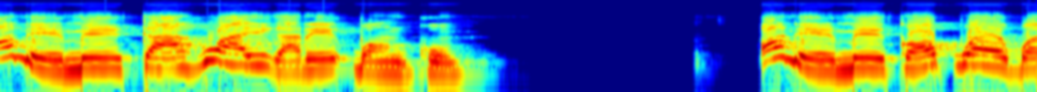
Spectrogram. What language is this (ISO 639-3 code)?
ibo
